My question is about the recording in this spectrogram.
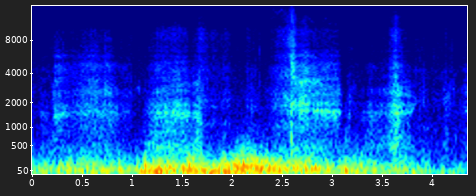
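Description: Wind rumbling on an outdoor microphone, swelling louder through the middle, with the soft breaths and footsteps of a man walking.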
